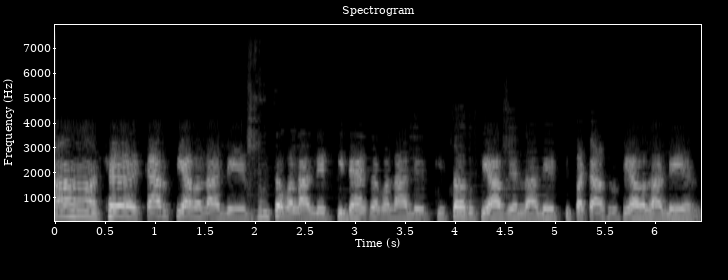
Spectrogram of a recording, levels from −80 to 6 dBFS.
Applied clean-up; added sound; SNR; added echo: neural mask model DeepFilterNet 3.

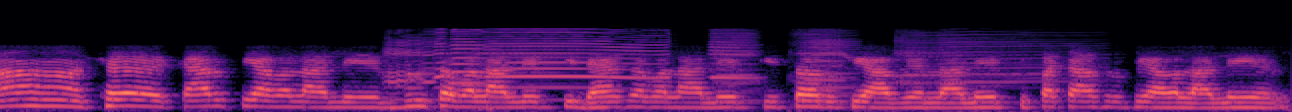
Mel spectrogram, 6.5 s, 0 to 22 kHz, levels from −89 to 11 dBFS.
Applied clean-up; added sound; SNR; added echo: none; Harmonica; 12 dB; reverberation time 0.2 s.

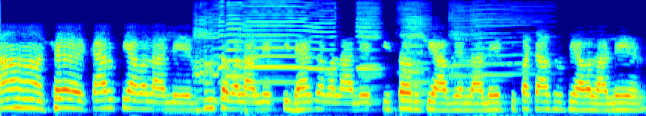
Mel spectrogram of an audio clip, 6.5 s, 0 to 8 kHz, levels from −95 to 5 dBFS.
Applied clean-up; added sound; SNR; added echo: classical method WPE with log-MMSE.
